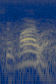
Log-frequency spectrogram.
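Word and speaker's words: Soumaila: Sumila.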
